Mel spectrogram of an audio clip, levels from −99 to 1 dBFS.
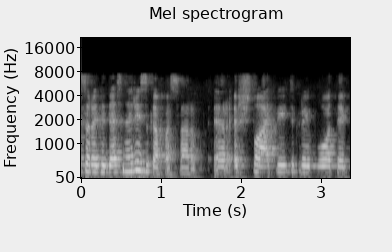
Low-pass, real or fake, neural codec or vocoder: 7.2 kHz; real; none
